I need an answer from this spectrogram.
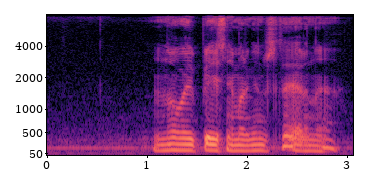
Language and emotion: Russian, neutral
